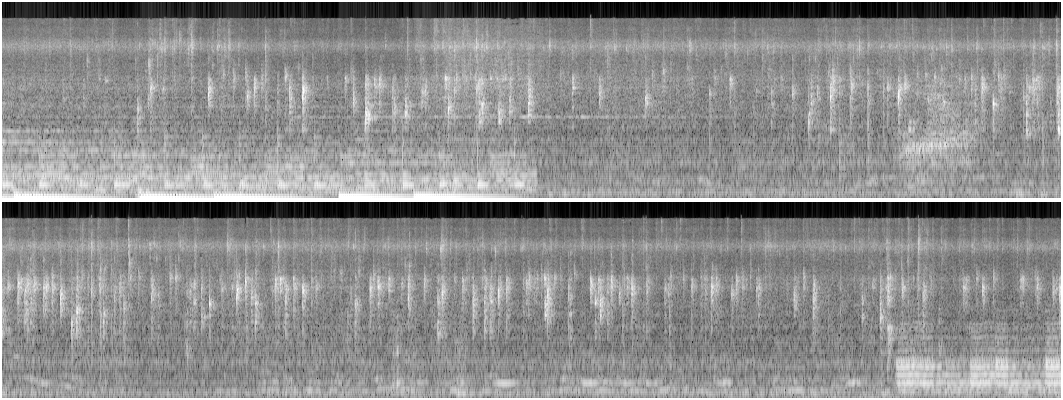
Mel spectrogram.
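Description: Battered mushroom pieces deep-frying in hot oil in a wok, a dense, steady crackling sizzle. Background music plays over the first five seconds or so and comes back near the end.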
